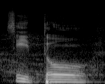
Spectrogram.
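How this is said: The final vowel is pronounced as o. This is how eastern speakers read it. "angger wong wetan kan tulisannya sida tapi nek maca sido"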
